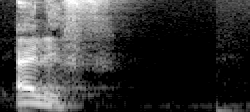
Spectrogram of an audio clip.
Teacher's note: আলিফ হরফটি মাখরাজ হলো আপনার মুখের শূন্যস্থান থেকে গলা এবং মুখের শূন্যস্থান হতে আলিফ হরফটি উচ্চারিত হয়।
